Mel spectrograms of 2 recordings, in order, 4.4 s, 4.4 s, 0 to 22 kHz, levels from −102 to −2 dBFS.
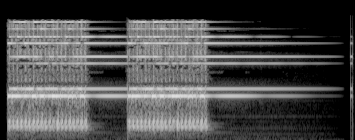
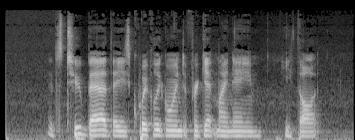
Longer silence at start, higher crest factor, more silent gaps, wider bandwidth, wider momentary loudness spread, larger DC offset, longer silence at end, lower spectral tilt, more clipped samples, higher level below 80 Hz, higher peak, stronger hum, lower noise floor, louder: about the same, 0.1 s vs 0.1 s; about the same, 16 dB vs 20 dB; first, 4.31-4.38 s vs none; second, 12.5 kHz vs 16 kHz; about the same, 15 LU vs 14 LU; neither; about the same, 0 s vs 0.05 s; second, 3.5 dB/octave vs -5 dB/octave; neither; second, -76 dBFS vs -40 dBFS; about the same, -2 dBFS vs -4 dBFS; neither; about the same, -45 dBFS vs -45 dBFS; first, -14 LUFS vs -23 LUFS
